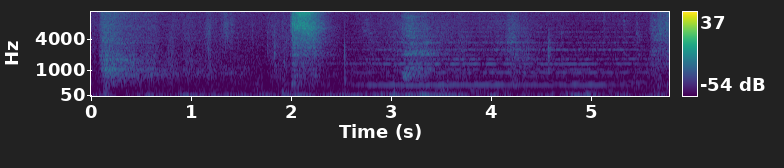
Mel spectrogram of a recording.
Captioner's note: sighing; sniffing; somber music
